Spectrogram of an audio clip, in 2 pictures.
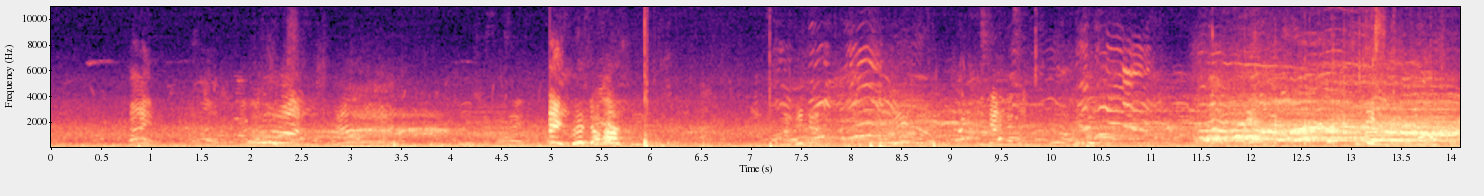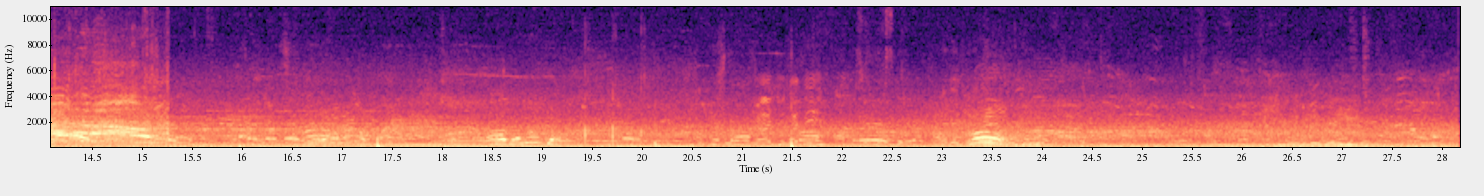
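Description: Players shout to each other across an open pitch.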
